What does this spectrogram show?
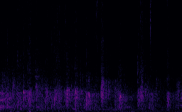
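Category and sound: crowd, audience clapping and cheering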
